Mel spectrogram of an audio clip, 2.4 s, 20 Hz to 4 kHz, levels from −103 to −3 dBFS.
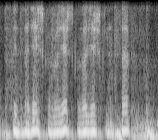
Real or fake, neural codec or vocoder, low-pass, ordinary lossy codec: fake; codec, 16 kHz, 4.8 kbps, FACodec; 3.6 kHz; Opus, 24 kbps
